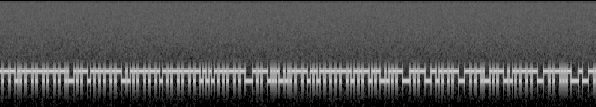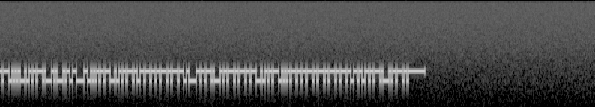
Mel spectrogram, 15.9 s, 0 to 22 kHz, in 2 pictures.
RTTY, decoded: … 28054 72120 59093 96594 33254 21753 41223

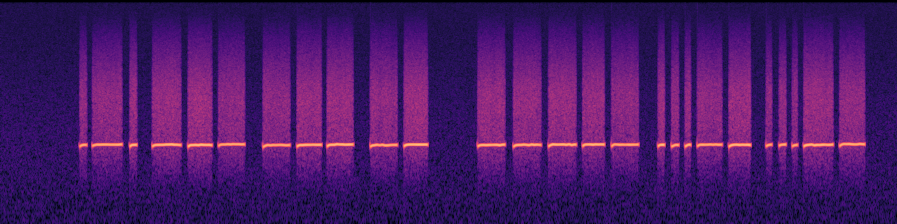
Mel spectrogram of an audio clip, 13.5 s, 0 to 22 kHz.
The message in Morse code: ROOM 033

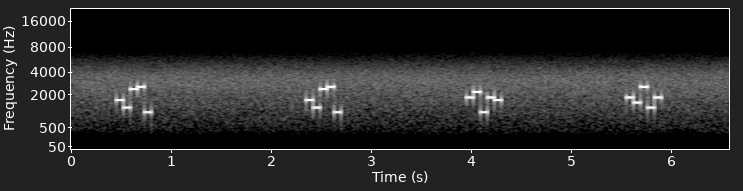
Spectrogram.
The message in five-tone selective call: 63001 63001 79176 75537

